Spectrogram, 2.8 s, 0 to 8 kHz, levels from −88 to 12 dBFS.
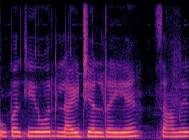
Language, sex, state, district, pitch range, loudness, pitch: Hindi, female, Himachal Pradesh, Shimla, 220-235 Hz, -15 LUFS, 230 Hz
